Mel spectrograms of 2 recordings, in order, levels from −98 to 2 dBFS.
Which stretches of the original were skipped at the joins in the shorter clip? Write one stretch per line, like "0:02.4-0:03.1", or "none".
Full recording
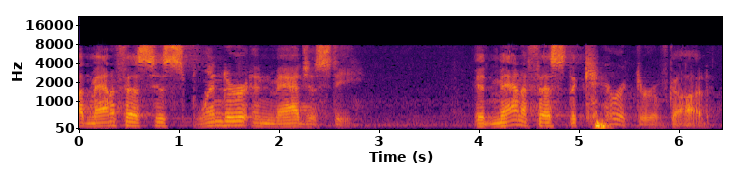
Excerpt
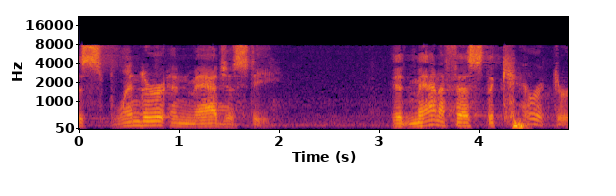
none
